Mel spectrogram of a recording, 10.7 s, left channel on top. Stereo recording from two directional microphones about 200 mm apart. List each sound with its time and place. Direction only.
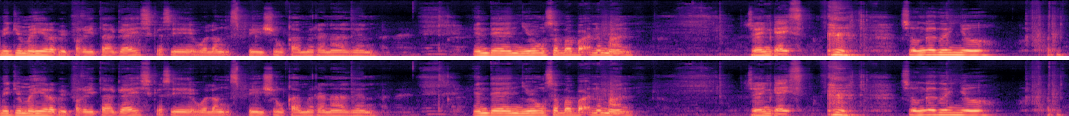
0.0 s speech: 20° right (ahead or behind)
7.5 s speech: centre (ahead or behind)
